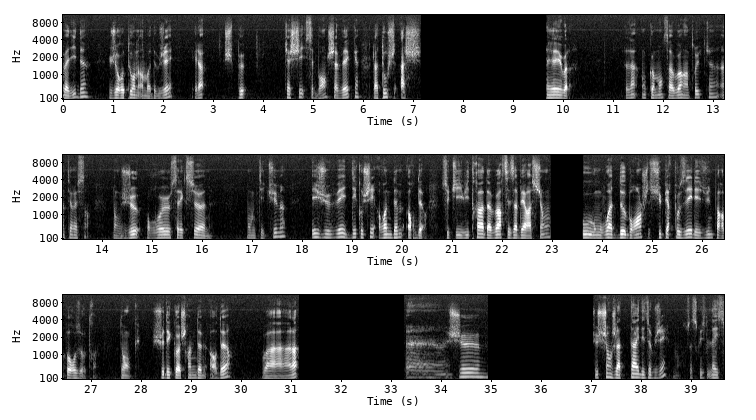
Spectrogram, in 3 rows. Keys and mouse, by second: 2.2 right click, 3.6 h, 6.9 shift+middle click, 7.3 middle click, 8.6 shift+middle click, 9.2 ctrl+middle click, 10.6 ctrl+middle click, 10.7 shift+middle click, 12.2 shift+middle click, 12.8 ctrl+middle click, 15.0 right click, 15.7 shift+middle click, 16.0 middle click, 16.7 ctrl+middle click, 17.0 middle click, 22.2 middle click, 22.3 shift+middle click, 29.6 click, 30.8 shift+middle click, 31.0 shift+middle click, 31.1 middle click.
